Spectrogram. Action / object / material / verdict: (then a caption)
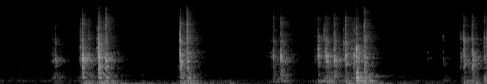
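tap / mechanical keyboard with plastic keycaps / plastic / none. Two hands type with their fingertips on a full-size mechanical keyboard with plastic keycaps resting on a desk. Bright, clacky keystrokes with a low thock land in uneven bursts and quick runs, separated by short quiet pauses. Each click dies away fast.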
